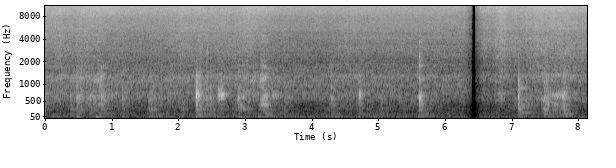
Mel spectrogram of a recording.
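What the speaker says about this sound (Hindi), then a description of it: "सारा पानी अच्छी तरह खुश्क कर लेंगे और भून लेंगे" Beef qeema fried with cumin, coriander powder and garam masala, a steady sizzle running throughout with scattered scraping knocks of a spoon stirring the pan, close up.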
